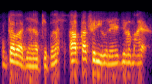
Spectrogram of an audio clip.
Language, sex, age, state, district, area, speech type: Hindi, male, 45-60, Uttar Pradesh, Lucknow, rural, conversation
